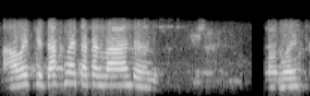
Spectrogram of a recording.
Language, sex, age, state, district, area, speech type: Maithili, female, 45-60, Bihar, Supaul, urban, conversation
